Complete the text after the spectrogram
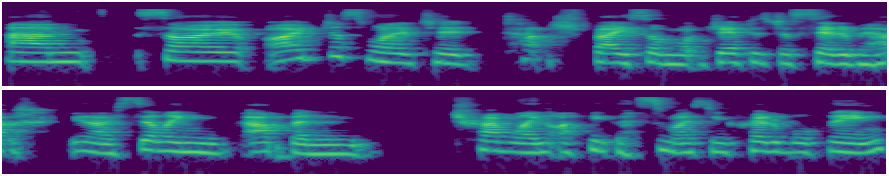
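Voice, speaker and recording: A woman's bright, sharp voice in an Australian accent, medium in pitch with ordinary pitch variation, at a moderate pace over a quiet background. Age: 50s. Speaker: network marketing team member. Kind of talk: testimony. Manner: halting.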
